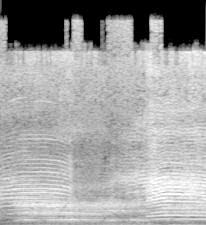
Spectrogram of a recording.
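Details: Suffolk lambs on a farm, mixed into one big group in a barn after a gate was left open, bleating: wavering, harmonic-rich bleats, a long one at the start and another rising near the end, with faint low barn noise.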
